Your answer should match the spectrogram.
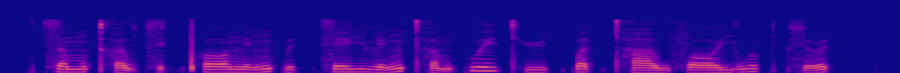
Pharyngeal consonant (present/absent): absent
